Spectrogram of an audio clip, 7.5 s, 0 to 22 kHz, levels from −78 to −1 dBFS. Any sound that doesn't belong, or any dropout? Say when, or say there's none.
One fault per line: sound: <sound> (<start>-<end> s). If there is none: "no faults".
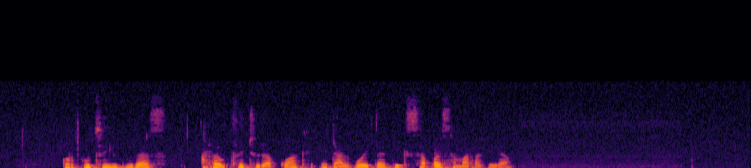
no faults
